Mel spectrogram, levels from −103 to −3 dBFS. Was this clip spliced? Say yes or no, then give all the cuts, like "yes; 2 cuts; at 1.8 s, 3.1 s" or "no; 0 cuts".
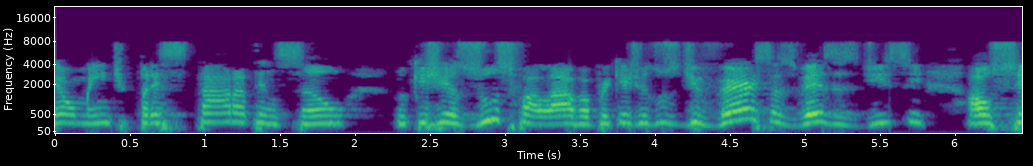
no; 0 cuts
